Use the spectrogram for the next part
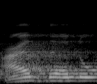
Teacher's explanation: Ad ada huruf dal berharokat sukun, hukum bacaan qalqalah sughra ya, dipantulkan.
